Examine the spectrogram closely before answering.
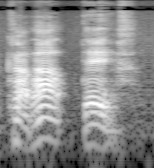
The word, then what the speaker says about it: caráter: A palavra caráter, três sílabas.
